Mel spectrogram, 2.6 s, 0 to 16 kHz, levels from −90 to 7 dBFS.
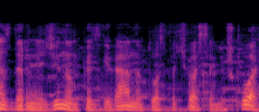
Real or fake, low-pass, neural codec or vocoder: fake; 7.2 kHz; codec, 16 kHz, 16 kbps, FreqCodec, smaller model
